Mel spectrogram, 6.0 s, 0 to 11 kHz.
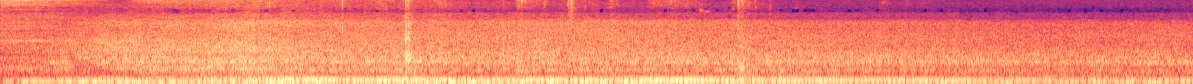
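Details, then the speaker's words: Caterpillar 922B diesel fed by a submerged electric pump, with a tank above the engine: it fires with good smoke, runs rough with a low drone, then dies. Air is getting into the fuel; the owner also suspected the glow plugs. "It had good smoke, and I thought it was going to clear up and start running, but then it shut off just like I shut it off."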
